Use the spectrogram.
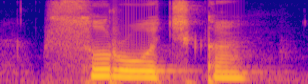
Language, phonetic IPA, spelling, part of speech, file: Ukrainian, [sɔˈrɔt͡ʃkɐ], сорочка, noun, Uk-сорочка.ogg
- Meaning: 1. shirt, button-up shirt 2. chemise, shift, nightdress, nightgown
